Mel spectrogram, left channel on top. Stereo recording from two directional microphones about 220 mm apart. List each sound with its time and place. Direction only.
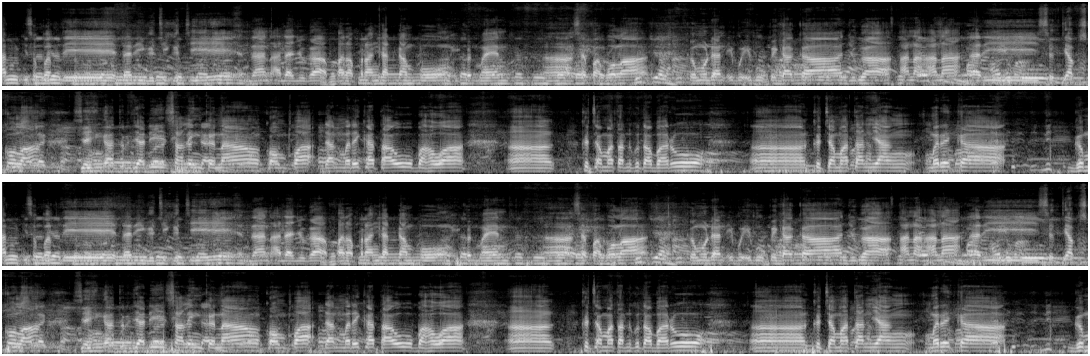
0.6 s a man's voice: centre (ahead or behind)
